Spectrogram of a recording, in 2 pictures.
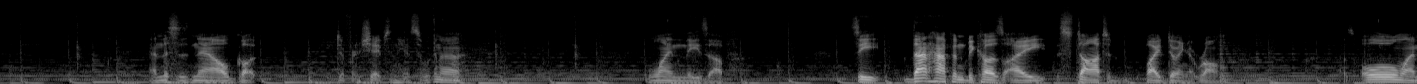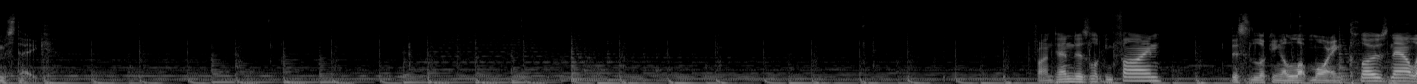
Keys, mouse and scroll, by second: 0.4-0.8 scroll down 5, 0.8 shift+middle click, 1.3-3.1 scroll up 3, 3.1-4.7 drag, 4.7-5.0 scroll up 4, 5.0 shift+middle click, 5.8 shift+middle click, 6.6 g, 8.4 click, 8.6 g, 11.2-12.9 scroll down 5, 12.9 click, 16.7 click, 16.8 g, 18.3 shift+middle click, 19.2 click, 20.9-21.8 scroll down 2, 21.8-22.3 scroll up 2, 22.3 middle click, 22.7 Tab, 22.9-23.3 scroll down 2, 23.3-25.0 middle drag, 25.0-25.3 scroll up 2, 25.3 shift+middle click.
